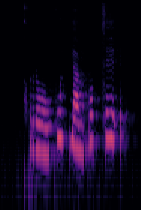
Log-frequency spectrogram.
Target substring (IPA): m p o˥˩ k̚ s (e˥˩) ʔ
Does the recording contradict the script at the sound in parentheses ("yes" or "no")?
no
